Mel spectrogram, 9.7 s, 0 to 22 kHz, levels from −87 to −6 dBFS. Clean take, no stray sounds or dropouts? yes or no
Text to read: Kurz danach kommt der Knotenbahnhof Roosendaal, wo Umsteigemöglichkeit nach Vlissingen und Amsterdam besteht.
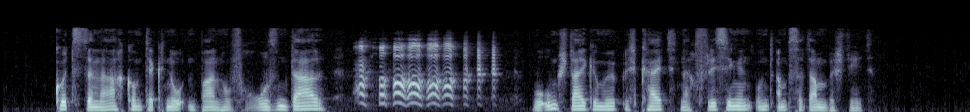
no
